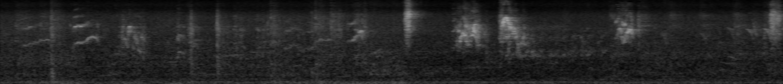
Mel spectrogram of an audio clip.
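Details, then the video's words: Budgerigars in a colony aviary: scattered short chirps and warbled squeaks, several birds calling, louder notes near four and five seconds over a low steady background hum. "Budgie Life: Singing, Gossiping, and Hilarious Adventures!"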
